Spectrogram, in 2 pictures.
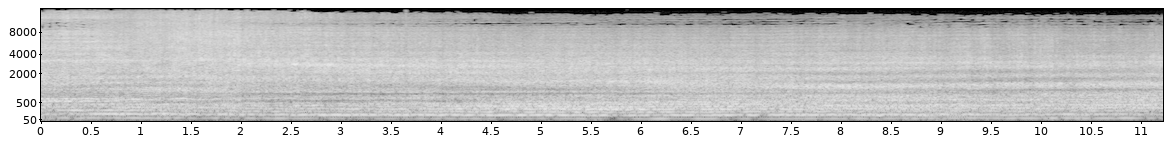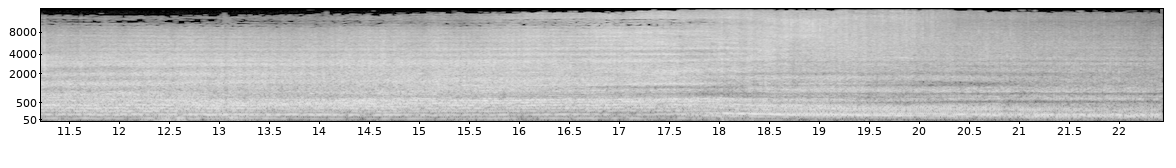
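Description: Several motorcycle engines roar loudly as the bikes race around a track.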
